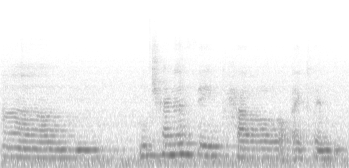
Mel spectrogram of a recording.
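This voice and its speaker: With noticeable background noise and audible room echo, a voice moves very slowly through very wide pitch swings. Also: woman. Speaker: photographer, exhibiting artist. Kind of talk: panel discussion at artist talk. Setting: gallery talk with audience, microphone.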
